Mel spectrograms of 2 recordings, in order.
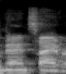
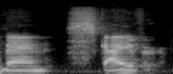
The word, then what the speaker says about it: Van Sciver: get trashed calling for calling him Ethan Vince I ever apparently it's Ethan Van Sciver oh well but I'm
